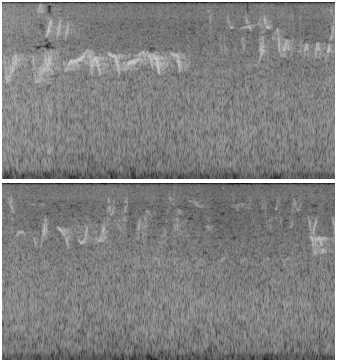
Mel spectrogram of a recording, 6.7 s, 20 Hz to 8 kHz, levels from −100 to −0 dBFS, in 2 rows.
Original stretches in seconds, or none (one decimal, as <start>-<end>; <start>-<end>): 0.0-6.7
